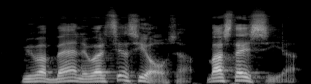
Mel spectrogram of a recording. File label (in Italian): "basta e sia", vocabolario dialettale crespinese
